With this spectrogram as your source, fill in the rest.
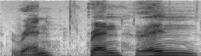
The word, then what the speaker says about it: Rennes: Rennes, France.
